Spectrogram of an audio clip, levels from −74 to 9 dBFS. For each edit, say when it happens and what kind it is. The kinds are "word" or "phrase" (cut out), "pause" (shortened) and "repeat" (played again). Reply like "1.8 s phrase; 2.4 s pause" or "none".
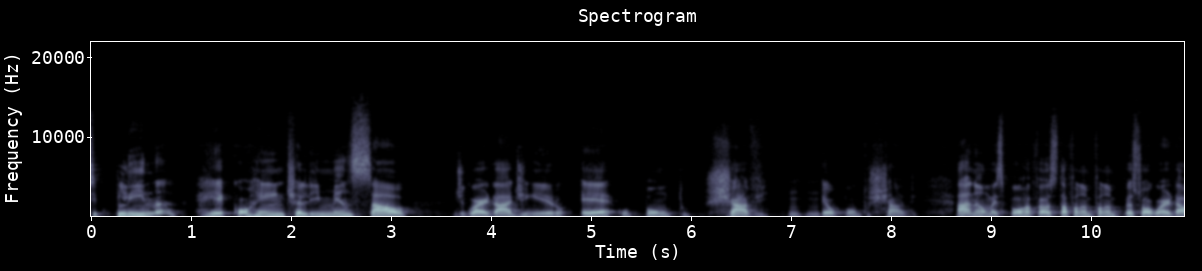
0.9 s pause; 4.8 s pause; 10.0 s repeat

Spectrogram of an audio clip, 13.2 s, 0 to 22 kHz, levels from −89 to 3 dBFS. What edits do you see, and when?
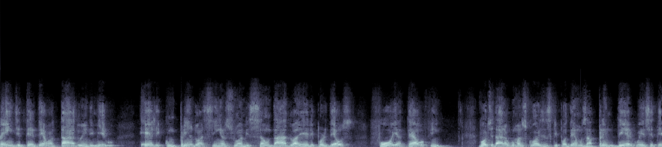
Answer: none

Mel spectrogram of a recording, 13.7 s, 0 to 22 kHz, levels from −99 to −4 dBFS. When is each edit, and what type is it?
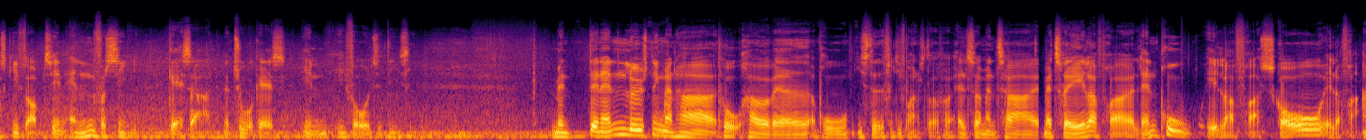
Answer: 2.2 s word; 7.2 s word; 8.5 s word; 9.0 s word; 10.4 s word; 11.0 s word

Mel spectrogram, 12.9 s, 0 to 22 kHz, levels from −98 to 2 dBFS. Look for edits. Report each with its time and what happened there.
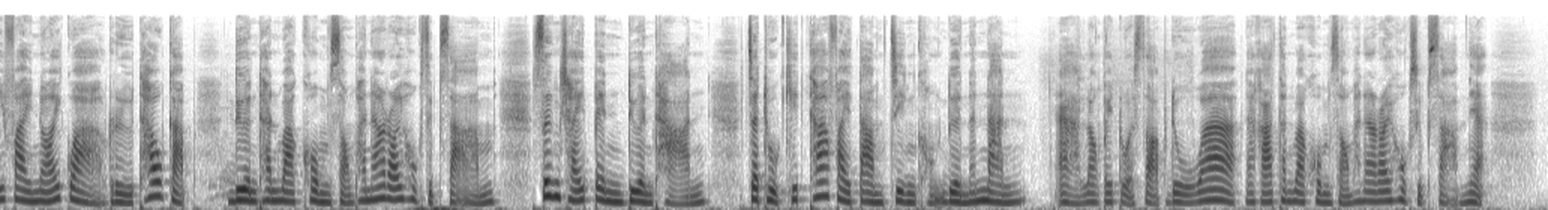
10.3 s pause

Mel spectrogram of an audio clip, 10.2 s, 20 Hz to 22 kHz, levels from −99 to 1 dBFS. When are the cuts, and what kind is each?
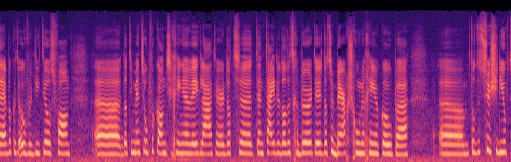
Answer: none

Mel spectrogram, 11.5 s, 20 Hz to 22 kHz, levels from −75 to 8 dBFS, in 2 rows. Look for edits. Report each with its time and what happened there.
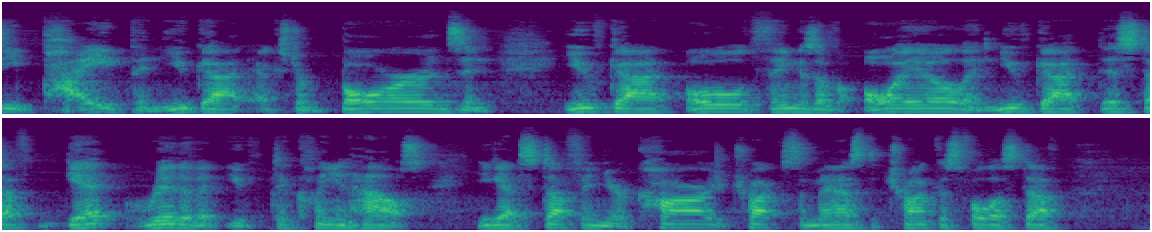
7.1 s word; 9.3 s phrase

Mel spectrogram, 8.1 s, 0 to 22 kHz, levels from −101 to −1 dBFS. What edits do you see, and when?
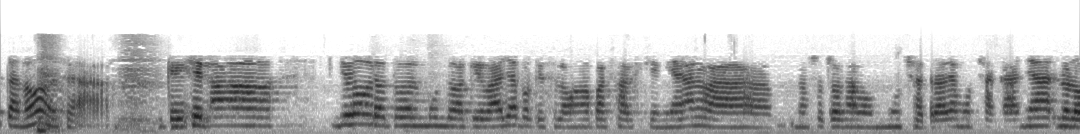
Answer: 2.8 s word

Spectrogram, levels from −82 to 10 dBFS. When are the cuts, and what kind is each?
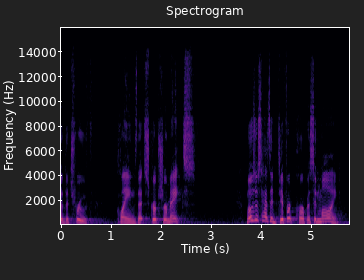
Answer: none

